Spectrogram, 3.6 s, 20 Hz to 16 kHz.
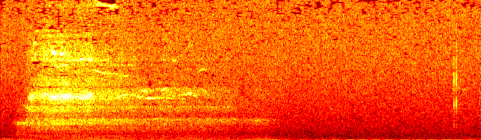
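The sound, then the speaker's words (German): A slow, deep inhale through the nose into a cupped hand during a breathing exercise: a soft, airy hiss lasting about two seconds before fading, faint over a steady low hum. “Und dann atme wirklich einmal tief 5 Sekunden lang in deine Hand ein.”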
